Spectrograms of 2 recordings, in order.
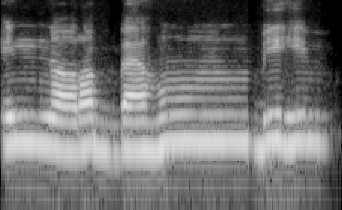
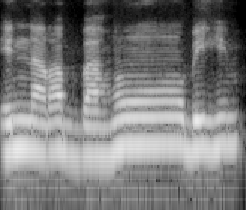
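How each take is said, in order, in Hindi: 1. नासिक्य m पर होंठ सिर्फ हल्के से छूते हैं। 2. m की आवाज़ में होंठ अलग रहते हैं। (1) "होंठ जरा सा सटता हटता रहे" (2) "होंठ नहीं सट रहे"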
